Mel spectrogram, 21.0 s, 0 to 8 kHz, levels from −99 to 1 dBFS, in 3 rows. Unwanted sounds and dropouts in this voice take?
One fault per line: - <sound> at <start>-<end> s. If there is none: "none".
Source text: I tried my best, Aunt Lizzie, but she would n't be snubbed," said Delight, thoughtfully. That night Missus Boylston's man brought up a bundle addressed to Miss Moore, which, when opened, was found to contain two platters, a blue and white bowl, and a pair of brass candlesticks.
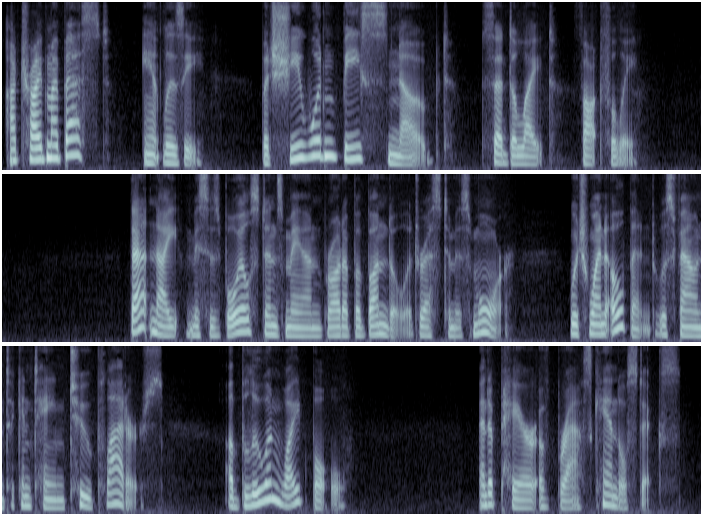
none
